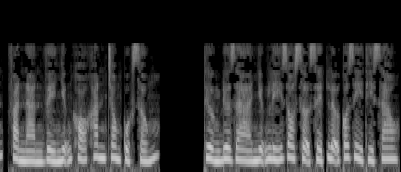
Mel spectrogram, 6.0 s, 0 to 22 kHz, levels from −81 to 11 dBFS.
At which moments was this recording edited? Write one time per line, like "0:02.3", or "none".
0:02.9
0:04.9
